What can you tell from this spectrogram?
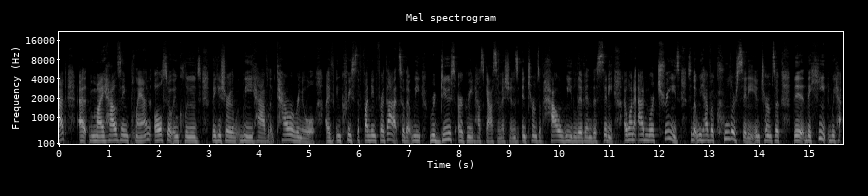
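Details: Adult woman speaking; Normal voice.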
